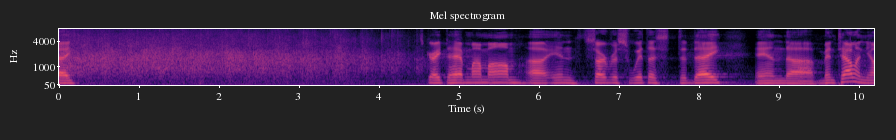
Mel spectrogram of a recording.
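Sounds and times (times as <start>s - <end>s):
speech: 0.0s - 0.3s, 4.6s - 10.1s
audience applause: 0.0s - 4.8s.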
